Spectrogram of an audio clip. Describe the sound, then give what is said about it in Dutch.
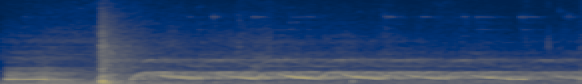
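A park police car siren wails in Central Park, rising sharply and then cycling in a rapid repeating yelp pattern, preceded by a brief sharp burst, with traffic rumble underneath. “Daar heb je je sirene.”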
